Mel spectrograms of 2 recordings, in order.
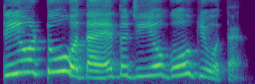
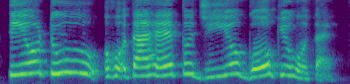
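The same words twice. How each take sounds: First: टीओ pushed, falling tune; stress on टीओ. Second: टू pushed, falling at the end; stress on टू. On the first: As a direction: lean on the spelling टीओ. (टीओ पर ज़ोर देकर सवाल) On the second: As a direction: lean on टू in the question. (टू पर ज़ोर देकर सवाल) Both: Retold or imitated. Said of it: "वो उसमें बोलता है".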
